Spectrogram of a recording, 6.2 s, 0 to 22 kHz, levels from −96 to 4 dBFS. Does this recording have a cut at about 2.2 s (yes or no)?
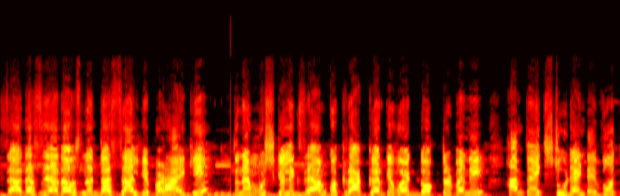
yes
